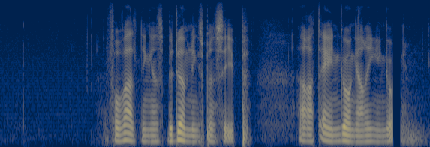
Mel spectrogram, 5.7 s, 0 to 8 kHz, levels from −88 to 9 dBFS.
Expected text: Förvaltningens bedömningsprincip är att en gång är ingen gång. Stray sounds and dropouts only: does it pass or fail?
fail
